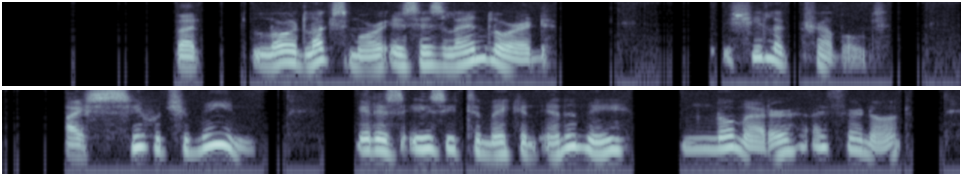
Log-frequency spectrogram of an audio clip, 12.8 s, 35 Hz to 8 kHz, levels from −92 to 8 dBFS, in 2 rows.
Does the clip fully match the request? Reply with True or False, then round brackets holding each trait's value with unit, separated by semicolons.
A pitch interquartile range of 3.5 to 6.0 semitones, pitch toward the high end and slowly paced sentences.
False (5.6 semitones; 160 Hz; 120 wpm)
